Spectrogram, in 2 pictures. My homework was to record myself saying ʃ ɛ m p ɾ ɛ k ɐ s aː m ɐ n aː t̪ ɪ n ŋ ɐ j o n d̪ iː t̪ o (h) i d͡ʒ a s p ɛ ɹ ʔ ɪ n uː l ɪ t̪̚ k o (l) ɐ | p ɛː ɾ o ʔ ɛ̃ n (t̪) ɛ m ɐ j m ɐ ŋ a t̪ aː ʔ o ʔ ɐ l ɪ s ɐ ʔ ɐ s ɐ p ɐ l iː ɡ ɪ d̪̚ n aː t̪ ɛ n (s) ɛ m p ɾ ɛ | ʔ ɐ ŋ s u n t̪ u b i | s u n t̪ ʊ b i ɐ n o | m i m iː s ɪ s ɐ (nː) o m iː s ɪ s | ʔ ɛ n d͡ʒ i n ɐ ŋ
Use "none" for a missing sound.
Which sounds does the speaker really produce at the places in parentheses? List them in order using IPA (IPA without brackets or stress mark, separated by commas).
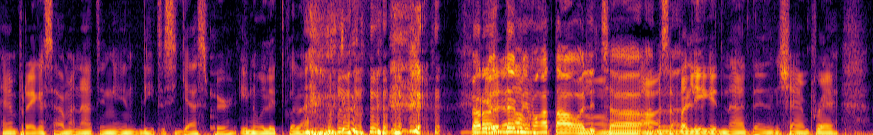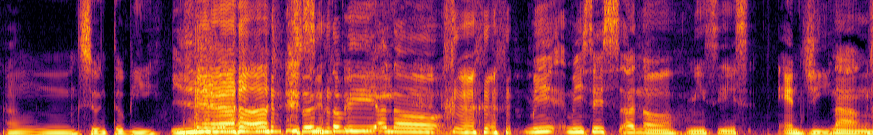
s, l, d̪, ʃ, n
